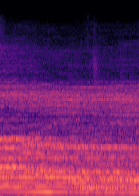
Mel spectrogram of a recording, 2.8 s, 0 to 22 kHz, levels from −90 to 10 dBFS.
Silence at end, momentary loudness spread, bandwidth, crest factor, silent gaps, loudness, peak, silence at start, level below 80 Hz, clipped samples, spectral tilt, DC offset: 0 s; 3 LU; 11 kHz; 12 dB; none; -21 LUFS; -8 dBFS; 0 s; -40 dBFS; under 0.1%; -7.5 dB/octave; under 0.1%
